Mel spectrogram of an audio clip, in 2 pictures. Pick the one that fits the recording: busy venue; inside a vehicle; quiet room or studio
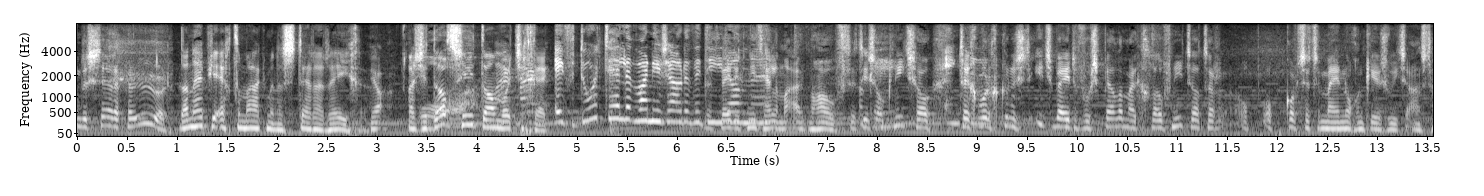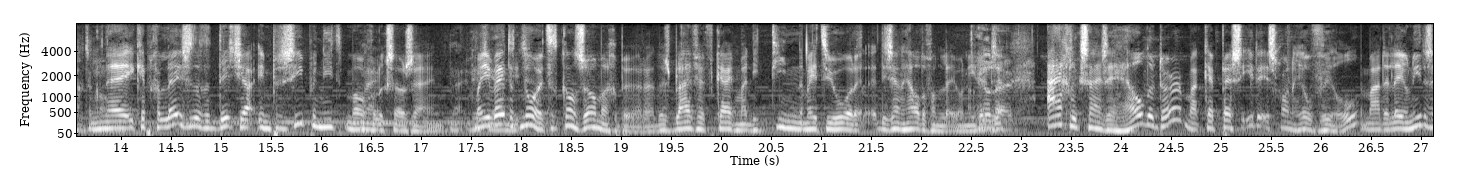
busy venue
